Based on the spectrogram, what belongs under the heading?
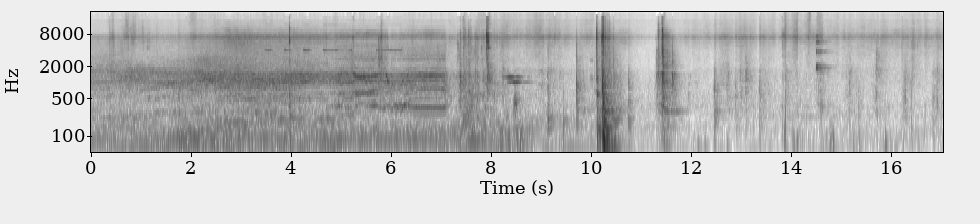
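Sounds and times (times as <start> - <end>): door thudding shut: 10.0 - 10.8.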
